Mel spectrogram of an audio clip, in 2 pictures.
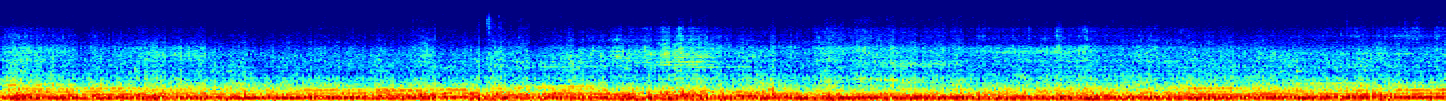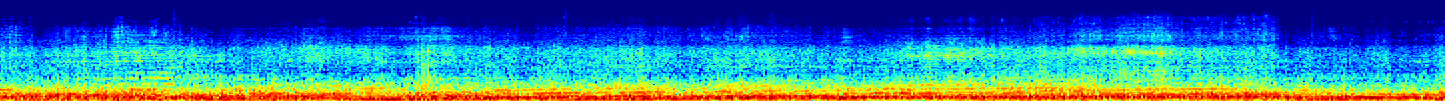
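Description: Car engine running hard under racing load, heard from inside a stripped-out cabin, its pitch rising and falling over and over as the driver accelerates and lifts around the track.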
